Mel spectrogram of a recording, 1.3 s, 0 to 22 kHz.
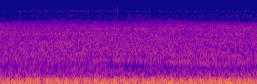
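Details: Repaired 79cc Predator 1-inch water pump engine pumping rainwater from the collection system: low, even engine drone with a steady beat and no stumbles; runs smoothly.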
